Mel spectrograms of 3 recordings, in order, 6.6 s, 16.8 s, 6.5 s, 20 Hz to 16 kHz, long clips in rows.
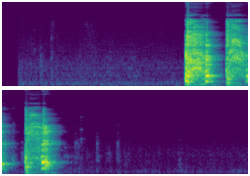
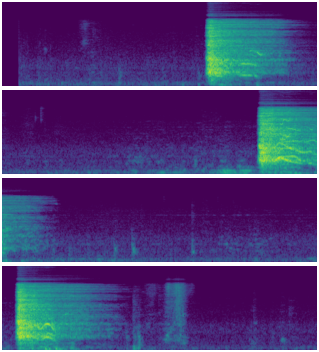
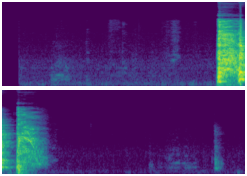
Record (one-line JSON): {"three_cough_length": "6.6 s", "three_cough_amplitude": 31685, "three_cough_signal_mean_std_ratio": 0.27, "exhalation_length": "16.8 s", "exhalation_amplitude": 29211, "exhalation_signal_mean_std_ratio": 0.24, "cough_length": "6.5 s", "cough_amplitude": 32111, "cough_signal_mean_std_ratio": 0.21, "survey_phase": "beta (2021-08-13 to 2022-03-07)", "age": "65+", "gender": "Male", "wearing_mask": "No", "symptom_none": true, "smoker_status": "Never smoked", "respiratory_condition_asthma": false, "respiratory_condition_other": false, "recruitment_source": "REACT", "submission_delay": "2 days", "covid_test_result": "Negative", "covid_test_method": "RT-qPCR", "influenza_a_test_result": "Negative", "influenza_b_test_result": "Negative"}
